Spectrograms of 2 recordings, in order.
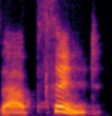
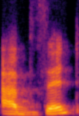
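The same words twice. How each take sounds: First: The middle consonant is a hissing s sound. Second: The middle consonant is a buzzing z sound. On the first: The speaker calls it right. "it is absent" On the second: The speaker calls it wrong. "it is not absent"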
